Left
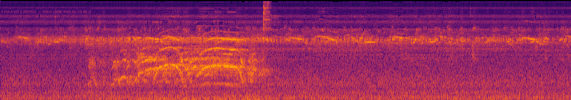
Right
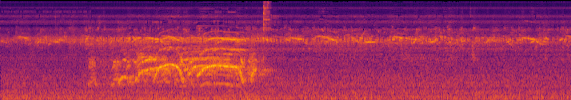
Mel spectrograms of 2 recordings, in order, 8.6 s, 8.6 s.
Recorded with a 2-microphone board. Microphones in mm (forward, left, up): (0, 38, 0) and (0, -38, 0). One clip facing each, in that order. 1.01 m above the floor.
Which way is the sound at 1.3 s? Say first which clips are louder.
Right 2 dB; 5° right (ahead or behind).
